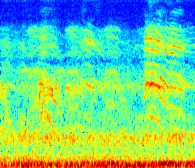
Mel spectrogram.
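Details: A black-headed gull at its nest holding one egg and one chick gives harsh, raspy, crow-like calls in two short bursts over a steady low rumble of wind.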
